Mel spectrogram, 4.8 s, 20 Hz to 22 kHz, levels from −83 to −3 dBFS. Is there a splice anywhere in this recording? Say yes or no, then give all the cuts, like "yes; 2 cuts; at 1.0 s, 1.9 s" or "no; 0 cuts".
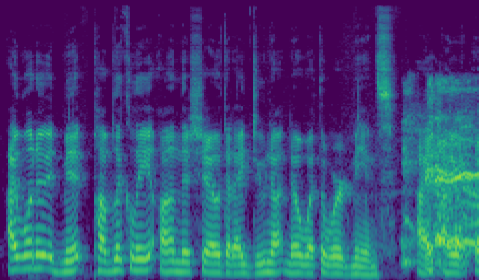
no; 0 cuts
